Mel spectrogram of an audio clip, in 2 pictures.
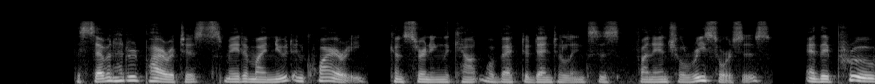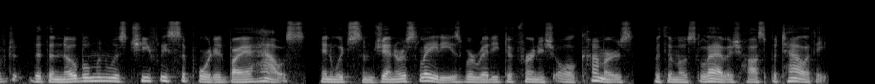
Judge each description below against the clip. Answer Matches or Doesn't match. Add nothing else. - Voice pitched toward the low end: Matches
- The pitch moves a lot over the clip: Doesn't match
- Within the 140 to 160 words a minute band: Matches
